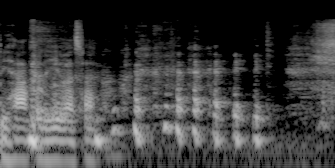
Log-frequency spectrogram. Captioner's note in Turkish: Kahkaha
